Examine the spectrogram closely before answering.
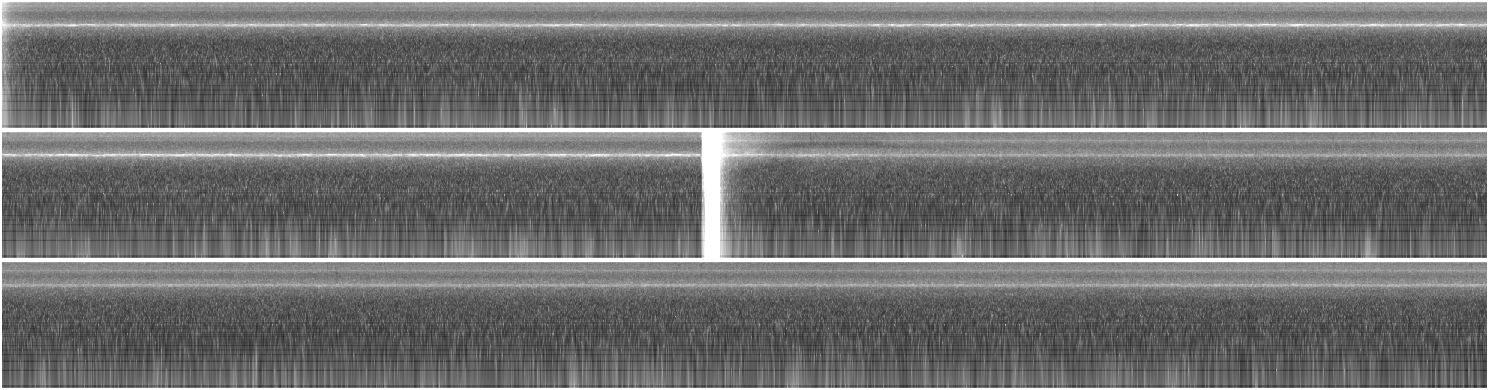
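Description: Heavy downpour on a flooded street: a steady, dense hiss of rain and running water, broken once by a brief silent gap about halfway through.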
